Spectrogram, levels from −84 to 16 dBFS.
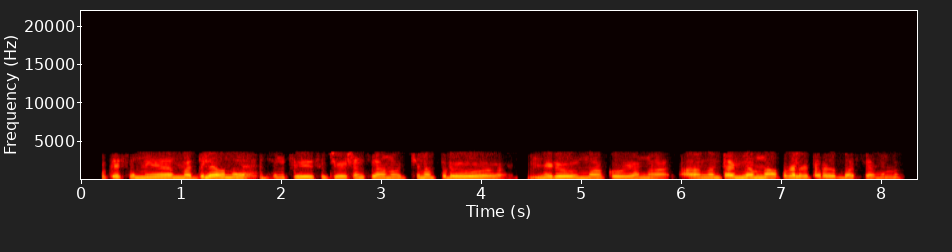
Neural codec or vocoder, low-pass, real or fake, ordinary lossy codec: none; 3.6 kHz; real; MP3, 32 kbps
